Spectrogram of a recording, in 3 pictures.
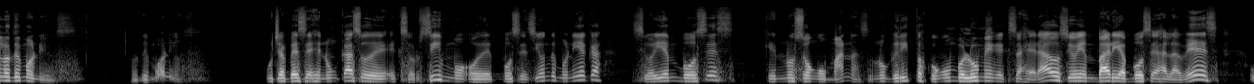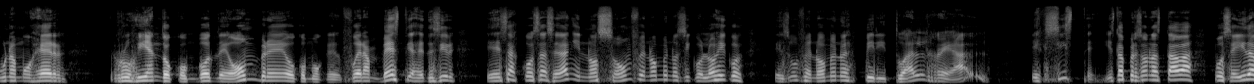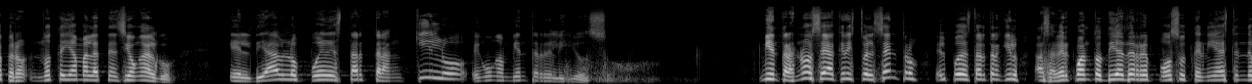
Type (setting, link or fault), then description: setting, large echoing room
